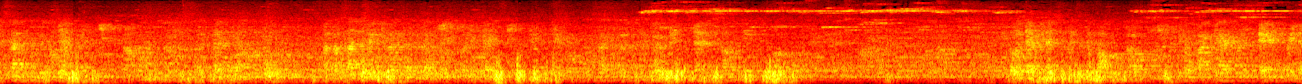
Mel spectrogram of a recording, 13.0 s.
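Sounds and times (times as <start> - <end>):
train brakes squealing: 6.4 - 10.6, 11.3 - 13.0.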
